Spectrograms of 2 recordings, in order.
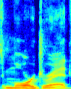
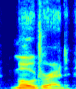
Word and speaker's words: Modred: This is the first appearance of Modred the Mystic, which I mispronounced as Mordred for, I think, you know, decades before I finally actually saw that it was Modred.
